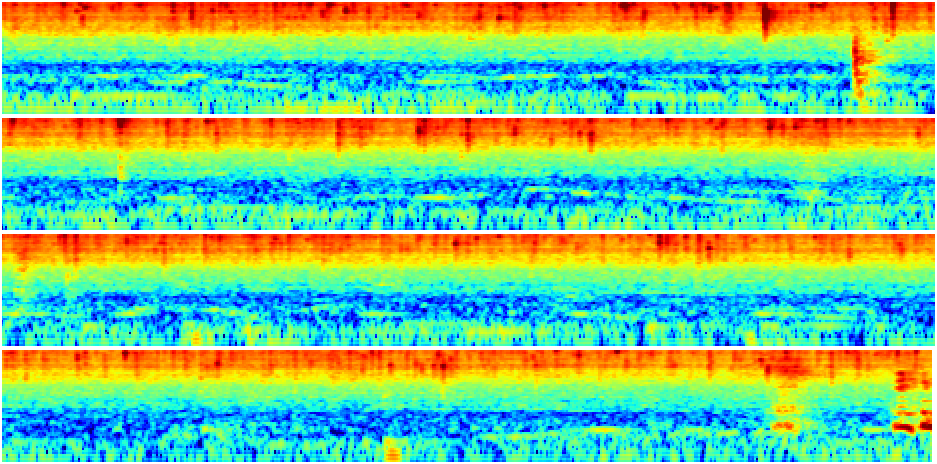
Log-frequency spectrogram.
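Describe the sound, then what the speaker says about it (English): Hot pan for pasta with meatballs sizzling steadily with a dense hiss and scattered crackles, close and continuous, with no talking. "You can tell it's sizzling because it's hot."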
